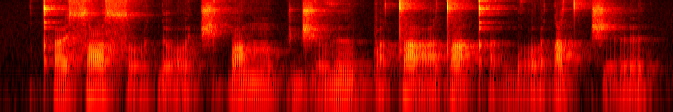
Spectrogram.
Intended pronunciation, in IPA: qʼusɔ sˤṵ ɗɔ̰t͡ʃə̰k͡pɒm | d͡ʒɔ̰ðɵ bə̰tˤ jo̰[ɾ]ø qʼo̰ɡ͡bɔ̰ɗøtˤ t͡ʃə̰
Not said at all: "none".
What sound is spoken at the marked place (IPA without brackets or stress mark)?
tˤ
